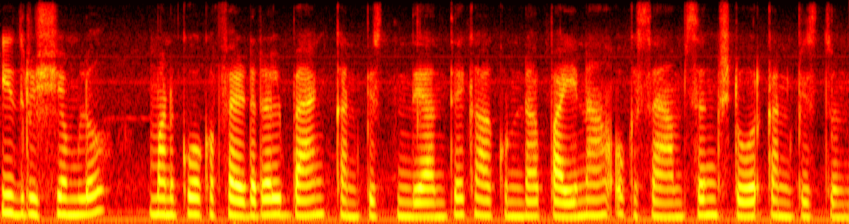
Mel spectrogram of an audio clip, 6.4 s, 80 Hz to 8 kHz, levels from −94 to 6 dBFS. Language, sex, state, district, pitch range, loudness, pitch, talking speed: Telugu, female, Andhra Pradesh, Visakhapatnam, 185-210 Hz, -19 LUFS, 200 Hz, 160 wpm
